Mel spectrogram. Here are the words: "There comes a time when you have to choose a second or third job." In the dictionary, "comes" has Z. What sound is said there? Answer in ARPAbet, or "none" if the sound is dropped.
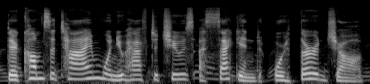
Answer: Z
